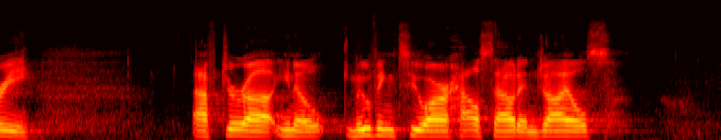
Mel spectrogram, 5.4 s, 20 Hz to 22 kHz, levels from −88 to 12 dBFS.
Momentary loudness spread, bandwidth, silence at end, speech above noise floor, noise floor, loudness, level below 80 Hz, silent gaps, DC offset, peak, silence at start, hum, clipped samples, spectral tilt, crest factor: 11 LU; 9.8 kHz; 0.85 s; 44 dB; -68 dBFS; -25 LUFS; -78 dBFS; none; under 0.1%; -8 dBFS; 0 s; none; under 0.1%; -6.5 dB/octave; 18 dB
